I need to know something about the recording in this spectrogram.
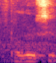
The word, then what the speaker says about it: Pigliucci: Pigliucci, that's right, Pigliucci, no G, even though it's in there. The G is silent, weird.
